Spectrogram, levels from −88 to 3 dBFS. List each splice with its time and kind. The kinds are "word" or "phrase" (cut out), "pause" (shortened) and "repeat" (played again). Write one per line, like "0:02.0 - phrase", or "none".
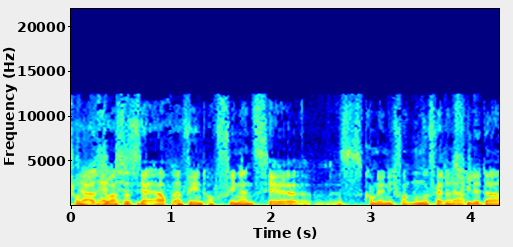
none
